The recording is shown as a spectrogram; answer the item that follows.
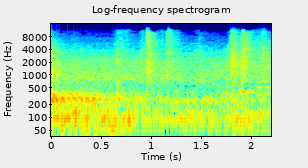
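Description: Steady low rumble of outdoor background noise, with a few faint clicks near the middle and the end.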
